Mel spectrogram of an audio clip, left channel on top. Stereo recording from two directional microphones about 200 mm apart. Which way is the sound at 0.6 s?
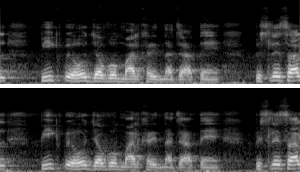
40° left (ahead or behind).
